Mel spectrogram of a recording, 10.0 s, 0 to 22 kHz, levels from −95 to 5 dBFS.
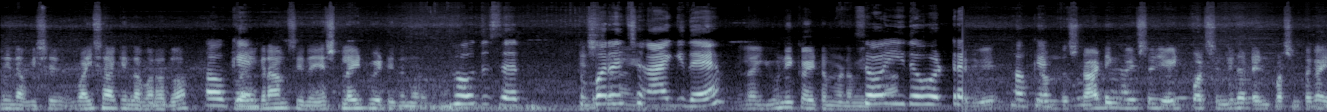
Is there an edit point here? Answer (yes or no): yes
